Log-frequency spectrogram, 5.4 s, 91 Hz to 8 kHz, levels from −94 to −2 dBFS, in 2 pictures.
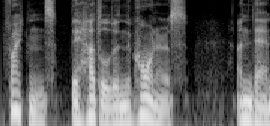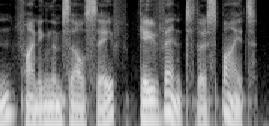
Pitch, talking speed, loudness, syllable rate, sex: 100 Hz, 180 wpm, -19 LUFS, 5.5 syllables/s, male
